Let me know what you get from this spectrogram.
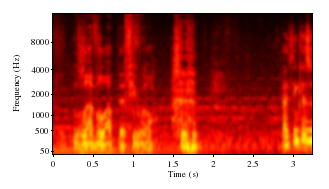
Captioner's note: laughs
